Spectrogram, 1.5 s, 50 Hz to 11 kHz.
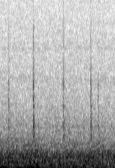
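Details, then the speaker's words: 2013 Toyota Tacoma double cab short bed: light, irregular ticking rattles over a low cab rumble, coming from inside the cab on the driver side under the steering wheel. The source of the interior rattle is unknown. "hey guys this is Gabriel right here my second gen Tacoma I had this weird rattling noise coming from underneath the inside of my cabin driver's side"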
